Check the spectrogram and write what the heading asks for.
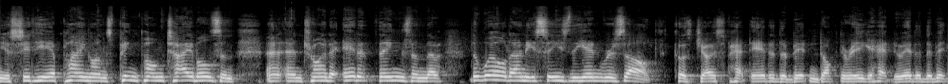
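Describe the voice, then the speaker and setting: A creationist speaker with a mild Australian accent gives a casual church talk, chatting with the audience and tossing in joking asides. His voice is a little high and a little mellow.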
